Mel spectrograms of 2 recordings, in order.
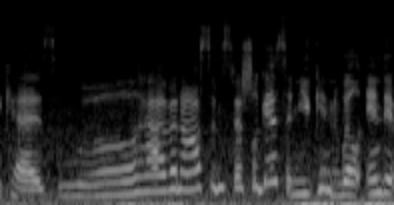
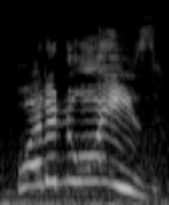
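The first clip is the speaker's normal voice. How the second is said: high, loud startled cry; startled pig; 12 semitones higher, 4 dB louder than usual. Acted. Pig jolted awake, high startled cry. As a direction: yelp it like a woken pig. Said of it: "cried the pig".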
